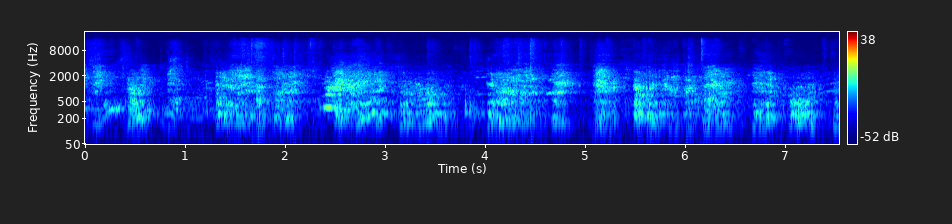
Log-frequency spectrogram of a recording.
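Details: Playing male Border Collie snarls, growls and yaps in rapid, uneven bursts while wrestling with a person who became his playmate as a puppy; a woman's voice is heard now and then.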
